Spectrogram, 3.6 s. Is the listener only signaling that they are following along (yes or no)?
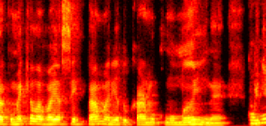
yes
